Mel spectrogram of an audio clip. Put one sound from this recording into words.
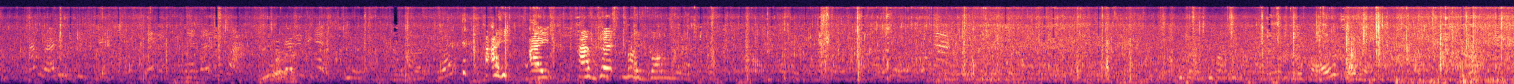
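Footsteps crunch on wet rock and gravel.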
